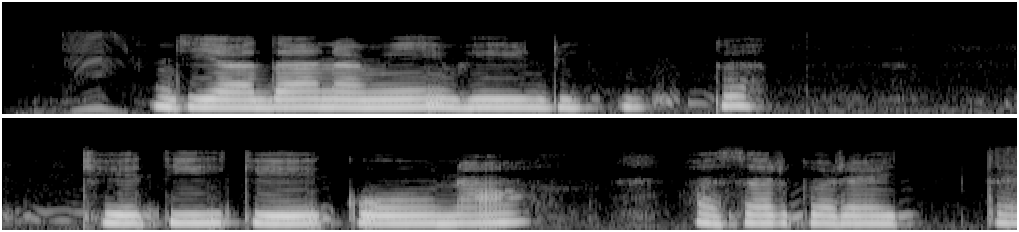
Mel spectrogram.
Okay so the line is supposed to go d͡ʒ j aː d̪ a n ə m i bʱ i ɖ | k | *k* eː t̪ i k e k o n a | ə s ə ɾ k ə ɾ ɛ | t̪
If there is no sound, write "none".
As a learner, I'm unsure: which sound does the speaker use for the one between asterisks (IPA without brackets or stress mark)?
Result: kʰ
